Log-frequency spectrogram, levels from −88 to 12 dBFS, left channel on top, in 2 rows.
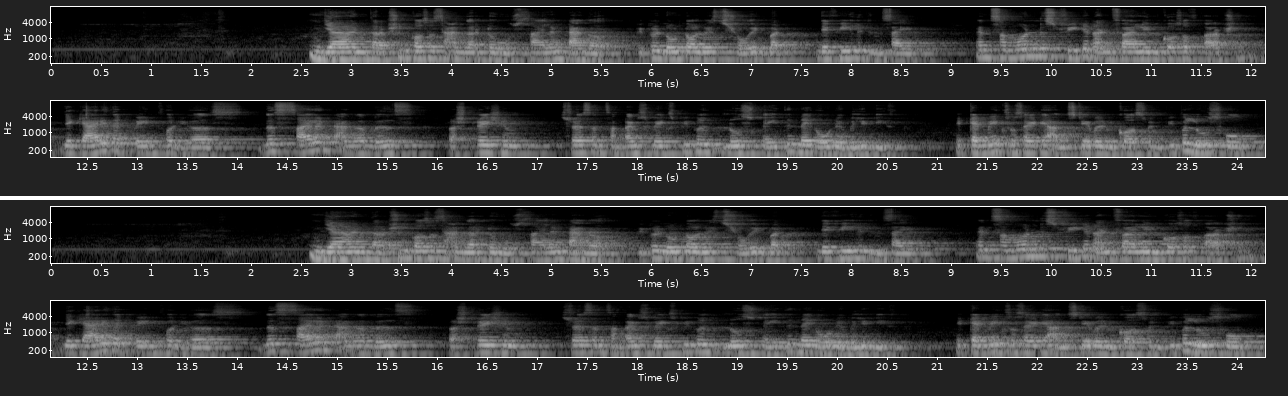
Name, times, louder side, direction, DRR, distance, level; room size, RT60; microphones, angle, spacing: voice 1, 2.6-5.6 5.9-7.3 7.7-8.6 9.3-13.9 14.2-15.6 16.1-16.8 17.3-20.5 21.2-24.1, left 1 dB, 55° left, 4 dB, 1.9 m, -29 dB
14.0 x 9.8 x 8.7 m, 1.4 s
head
